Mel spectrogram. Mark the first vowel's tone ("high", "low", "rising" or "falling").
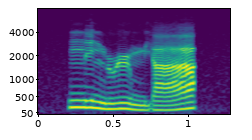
falling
